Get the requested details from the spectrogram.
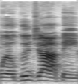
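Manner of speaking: put-on flat, dismissive tone. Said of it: "he said it like real".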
